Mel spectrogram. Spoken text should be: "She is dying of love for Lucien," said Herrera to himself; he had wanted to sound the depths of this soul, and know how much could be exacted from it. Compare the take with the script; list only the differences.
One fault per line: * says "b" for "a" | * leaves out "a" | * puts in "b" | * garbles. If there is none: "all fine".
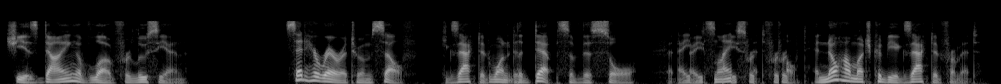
* says "exacted" for "had"
* leaves out "sound"
* garbles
